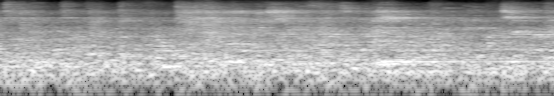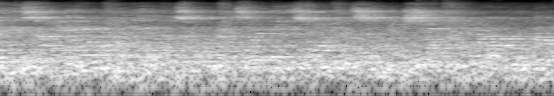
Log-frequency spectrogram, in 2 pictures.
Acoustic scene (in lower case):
restaurant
